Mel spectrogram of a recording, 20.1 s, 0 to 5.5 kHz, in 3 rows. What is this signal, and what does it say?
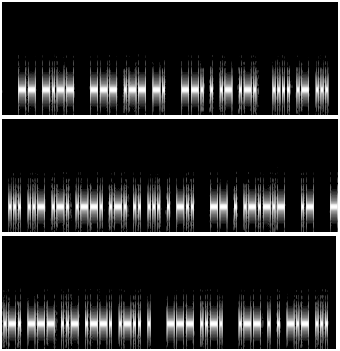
Morse code, heard as a keyed tone, about 25 wpm, 600 Hz. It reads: MY OWN GEAR HAS SURPRISED ME. A COUPLE OF WEEKS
